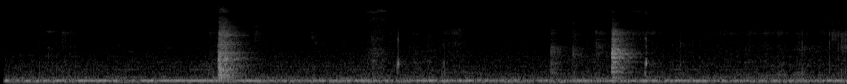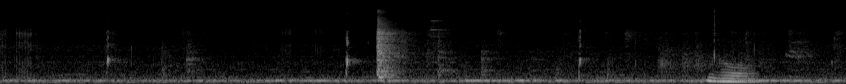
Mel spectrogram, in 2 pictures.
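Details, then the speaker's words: Newborn baby on the night of birth: sharp, brief hiccup catches every few seconds, five in about seventeen seconds, over a steady low hum; infant hiccups. "See you hiccuping outside instead of in the tummy."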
